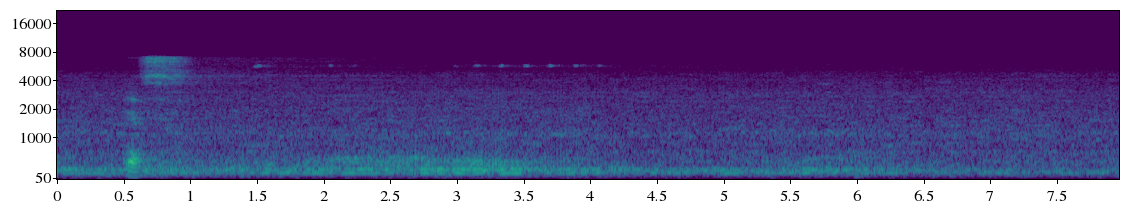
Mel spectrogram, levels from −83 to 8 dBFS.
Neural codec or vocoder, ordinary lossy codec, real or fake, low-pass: vocoder, 22.05 kHz, 80 mel bands, Vocos; AAC, 32 kbps; fake; 7.2 kHz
